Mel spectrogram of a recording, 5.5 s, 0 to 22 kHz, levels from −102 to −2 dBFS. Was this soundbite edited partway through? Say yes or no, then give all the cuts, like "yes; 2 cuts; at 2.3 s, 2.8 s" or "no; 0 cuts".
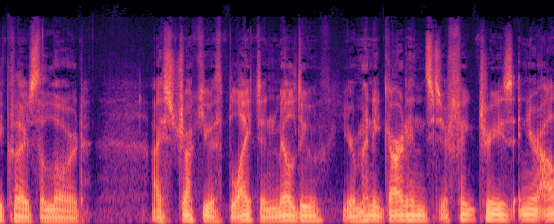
yes; 1 cut; at 4.3 s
